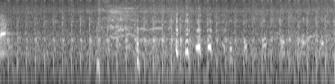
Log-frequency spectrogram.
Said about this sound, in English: I don't know what that's supposed to do, but it says compressor. It sounds like a typewriter, doesn't it? Yeah. Let's see. Oh, it sounds like a compressor.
